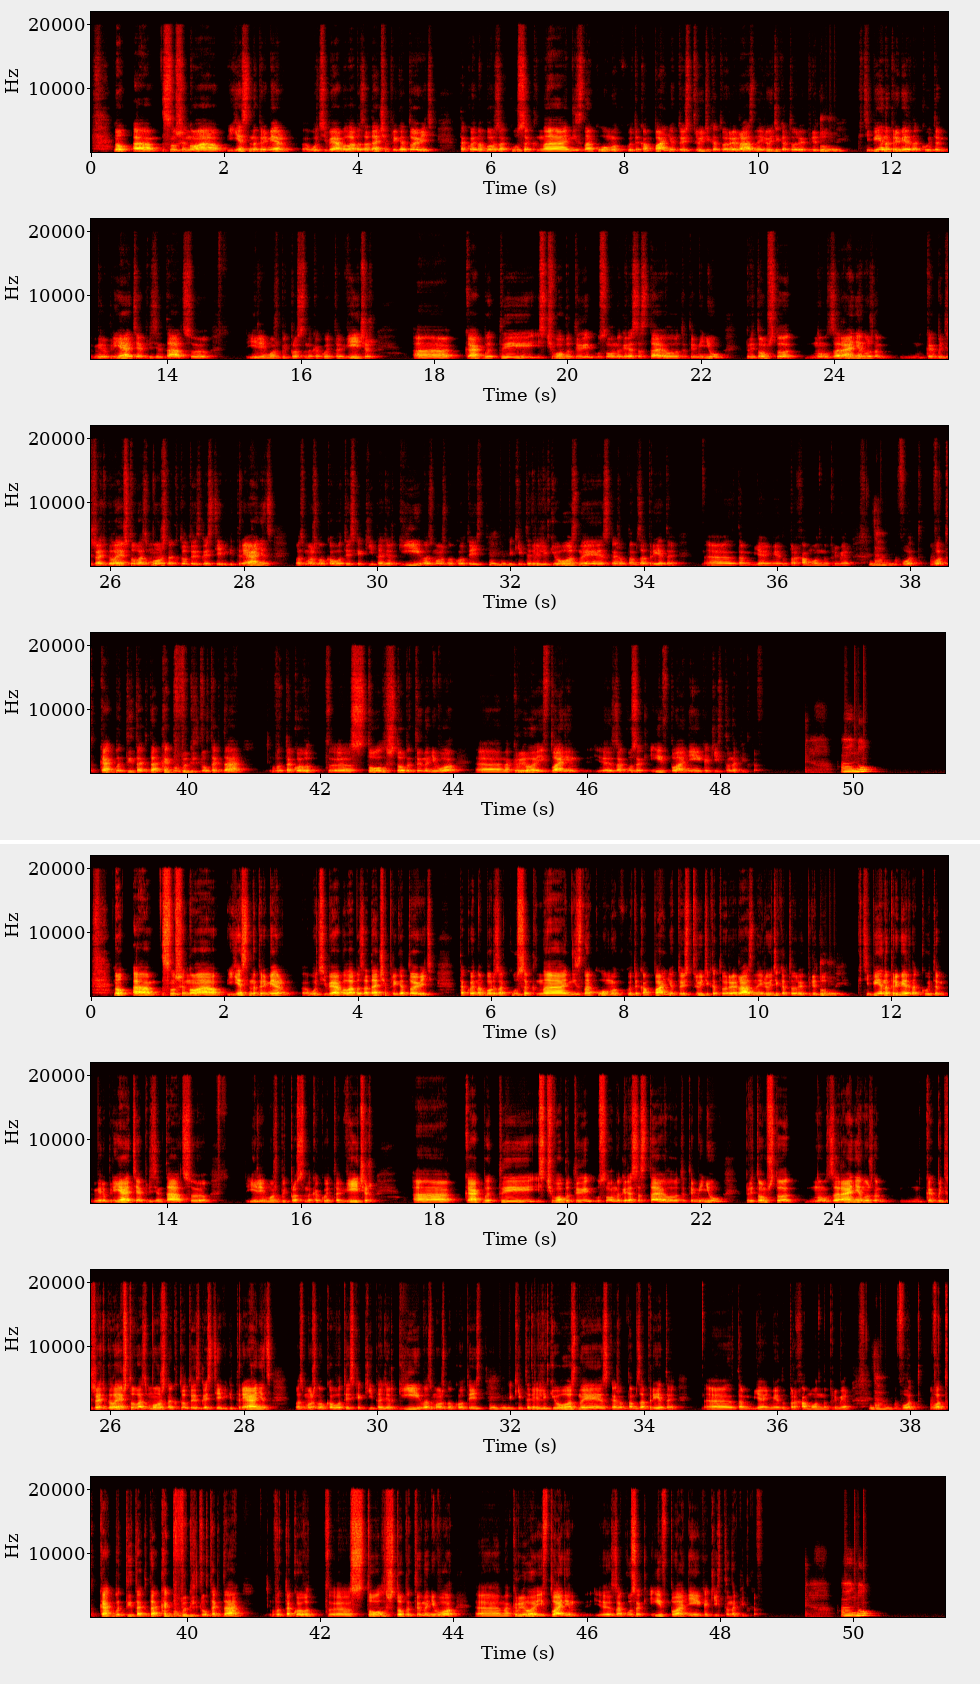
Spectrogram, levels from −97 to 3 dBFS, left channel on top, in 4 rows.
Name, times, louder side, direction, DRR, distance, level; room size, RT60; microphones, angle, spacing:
voice 1, 0.0-5.0 5.6-11.0 11.6-14.6 15.2-17.1 17.7-22.3 22.7-23.4 23.6-24.7 25.1-28.3 28.8-31.5 32.2-34.4 34.9-37.0 37.9-38.0 38.3-40.7 41.3-44.0 44.3-45.8 46.1-48.2, right 3 dB, 45° right, 0.5 m, -32 dB
voice 2, 10.9-11.2 31.7-32.0 37.4-37.8 49.3-50.2, left 1 dB, 5° right, 0.6 m, -35 dB
3.8 x 2.2 x 2.2 m
head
